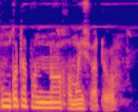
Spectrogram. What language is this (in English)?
Assamese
